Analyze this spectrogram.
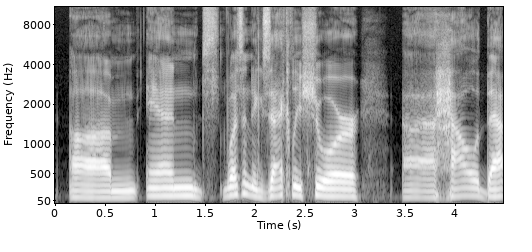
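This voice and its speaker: A man is recorded very cleanly against a silent background, with a dry, close sound and no echo. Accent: American. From US Northeast, Long Island, New York. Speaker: minister. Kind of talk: radio interview. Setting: studio. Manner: hesitant, many fillers.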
